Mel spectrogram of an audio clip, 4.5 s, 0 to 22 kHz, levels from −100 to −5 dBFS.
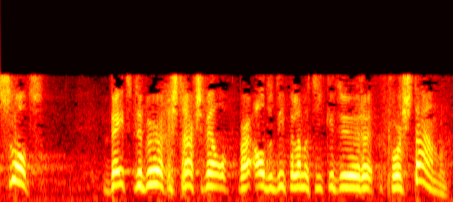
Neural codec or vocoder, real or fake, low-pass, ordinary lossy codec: none; real; 5.4 kHz; none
